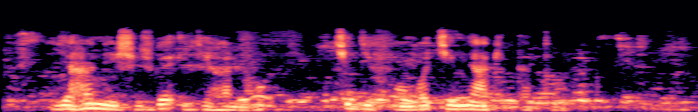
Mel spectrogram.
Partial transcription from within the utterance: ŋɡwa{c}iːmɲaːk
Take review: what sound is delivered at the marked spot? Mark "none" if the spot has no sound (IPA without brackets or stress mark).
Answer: c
